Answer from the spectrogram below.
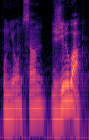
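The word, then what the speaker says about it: Union Saint-Gilloise: Indem wir fragen, wie das Spiel heute Abend ausgeht zwischen Bayer Leverkusen und Union Saint-Gillois.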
